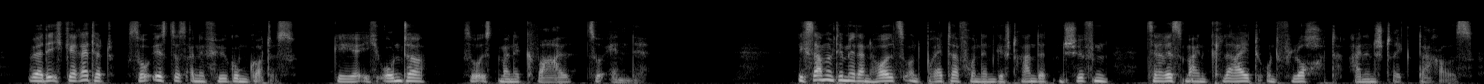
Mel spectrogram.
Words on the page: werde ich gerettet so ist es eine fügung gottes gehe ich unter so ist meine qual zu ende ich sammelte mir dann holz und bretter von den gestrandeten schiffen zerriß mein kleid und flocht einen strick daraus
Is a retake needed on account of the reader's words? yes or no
no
